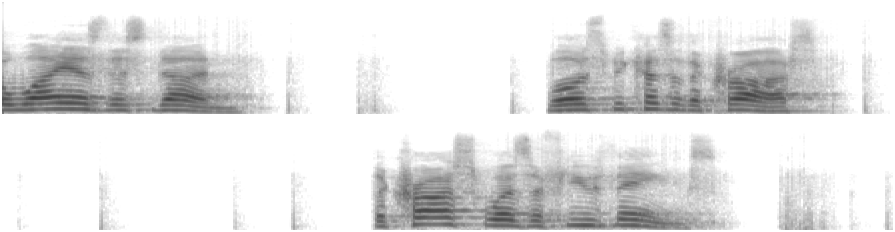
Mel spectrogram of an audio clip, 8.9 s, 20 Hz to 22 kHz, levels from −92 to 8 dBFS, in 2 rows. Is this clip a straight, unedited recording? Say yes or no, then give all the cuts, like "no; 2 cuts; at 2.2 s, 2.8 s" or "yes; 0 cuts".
yes; 0 cuts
